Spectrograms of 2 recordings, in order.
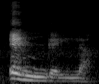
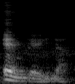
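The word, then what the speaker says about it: ἤγγειλα: Engeila, ¿sí? Engeila, ¿sí? Acuérdense por las dudas que estoy pronunciando ese engeila con eso, o angelo. Fíjense que estoy pronunciando la gama antevelar, que se pronuncia como una nu, ¿sí?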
